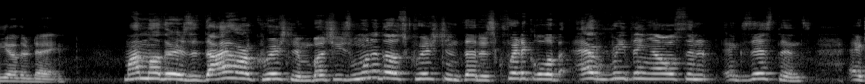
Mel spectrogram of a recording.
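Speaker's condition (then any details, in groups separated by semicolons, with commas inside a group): Cerebral palsy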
